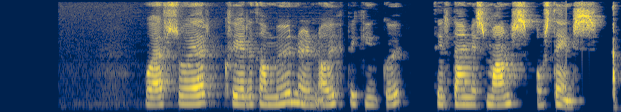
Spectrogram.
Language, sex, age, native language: Icelandic, female, 50-59, Icelandic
